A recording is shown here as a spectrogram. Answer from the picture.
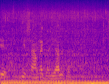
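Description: Small motorboat's engine running slowly and steadily as a low hum, with a voice over it.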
